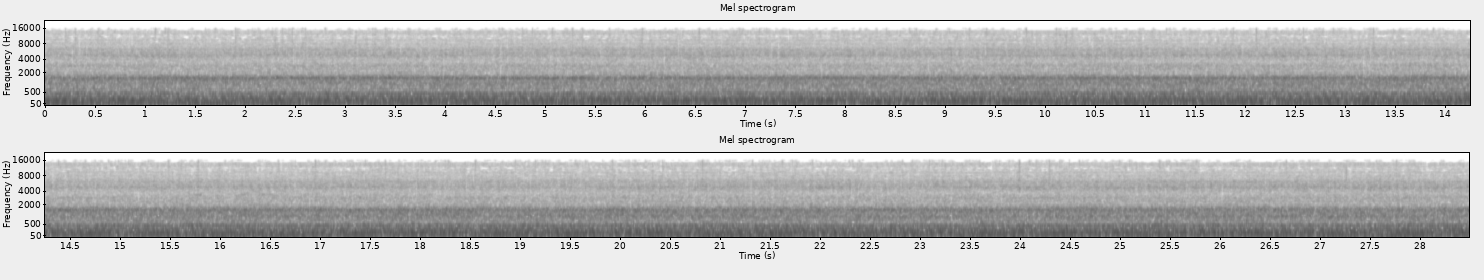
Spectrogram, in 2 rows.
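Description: Robinson R22 helicopter's four-cylinder Lycoming piston engine and rotor running with a steady, unchanging drone.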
